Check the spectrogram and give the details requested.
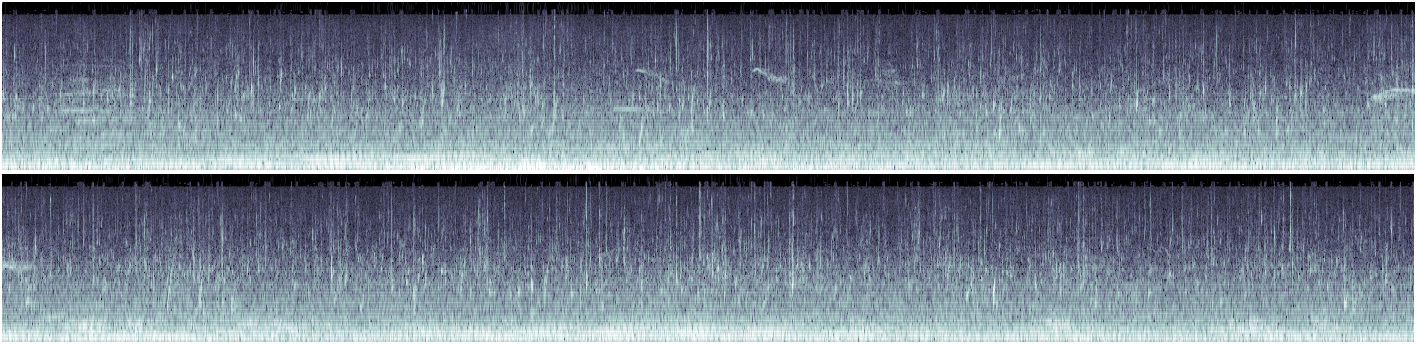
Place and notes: Heman Park, University City, Missouri, USA - Heman North Bank
Heman Park north bank of River Des Peres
